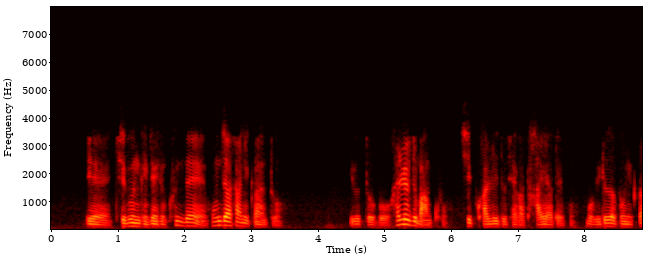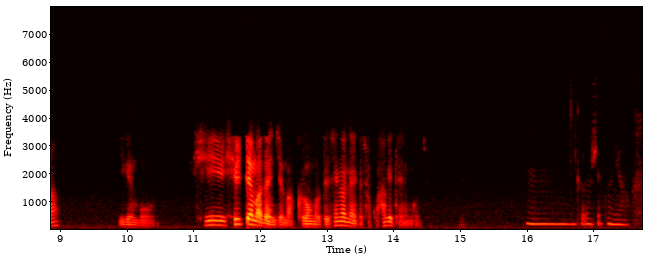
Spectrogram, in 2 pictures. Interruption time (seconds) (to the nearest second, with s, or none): none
